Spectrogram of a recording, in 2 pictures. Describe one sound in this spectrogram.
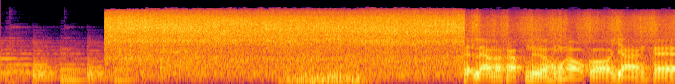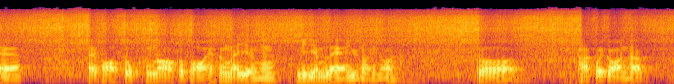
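Meat sizzles loudly on a hot grill pan.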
